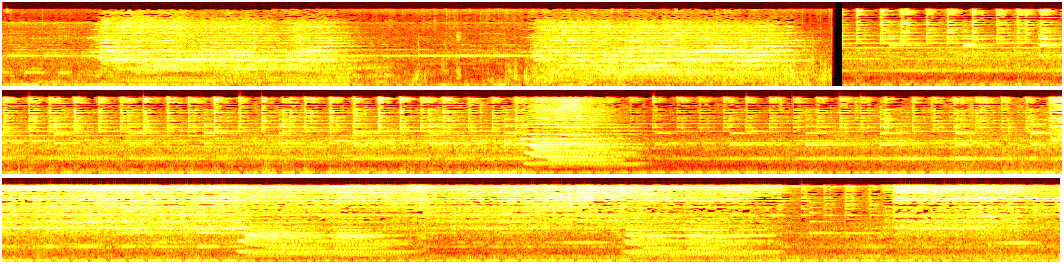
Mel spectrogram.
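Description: Diesel freight locomotive sounding its air horn for grade crossings over the steady low rumble of its engine: two blasts of a couple of seconds each, a break, then a short blast and two more blasts near the end.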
